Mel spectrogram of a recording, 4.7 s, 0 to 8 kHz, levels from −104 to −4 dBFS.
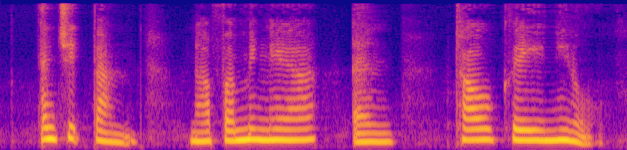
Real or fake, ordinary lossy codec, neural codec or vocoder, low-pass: fake; none; codec, 16 kHz, 1.1 kbps, Voila-Tokenizer; none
